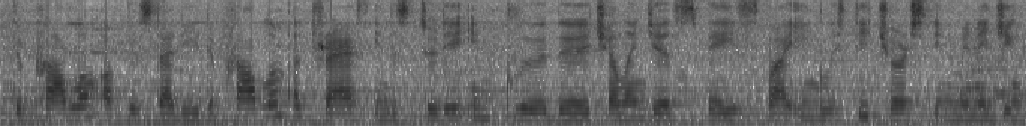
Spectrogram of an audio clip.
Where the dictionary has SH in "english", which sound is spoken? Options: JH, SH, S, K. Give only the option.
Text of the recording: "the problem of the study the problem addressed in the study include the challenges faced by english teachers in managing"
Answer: SH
